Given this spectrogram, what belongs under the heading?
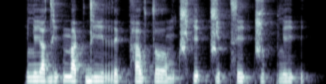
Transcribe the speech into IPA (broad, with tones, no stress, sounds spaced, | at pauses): l i˧ a̯ d i˥˩ ʔ m a˦˥ k̚ d iː˧ r e˨˩ k̚ h a˧ w t ɤː˨˩ m t͡ɕʰ i˥˩ t̚ t͡ɕ i˨˩ t̚ s i˥˩ ʔ t͡ɕ u˨˩ k̚ p l i˥˩ ʔ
